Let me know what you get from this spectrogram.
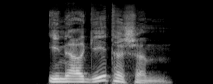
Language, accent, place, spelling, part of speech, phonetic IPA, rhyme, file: German, Germany, Berlin, energetischem, adjective, [ˌenɛʁˈɡeːtɪʃm̩], -eːtɪʃm̩, De-energetischem.ogg
- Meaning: strong dative masculine/neuter singular of energetisch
